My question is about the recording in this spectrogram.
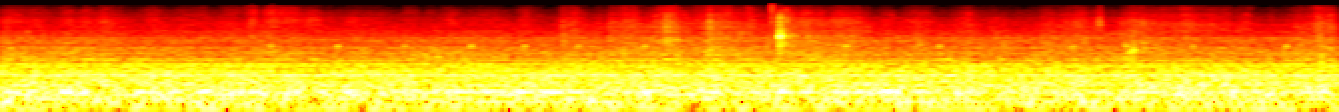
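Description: Steady low room hum and hiss, with a faint click about four seconds in.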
